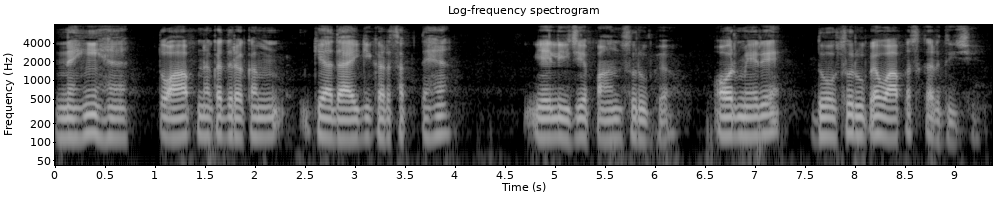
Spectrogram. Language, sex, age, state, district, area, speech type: Urdu, male, 18-30, Delhi, Central Delhi, urban, spontaneous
